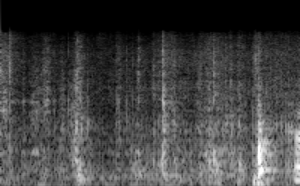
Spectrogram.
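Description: Cardboard box flaps being handled and pulled open: scattered light taps and rustles, with one sharper knock near the end.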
